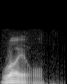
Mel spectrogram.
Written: Roiling

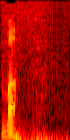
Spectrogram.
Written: Muffing

